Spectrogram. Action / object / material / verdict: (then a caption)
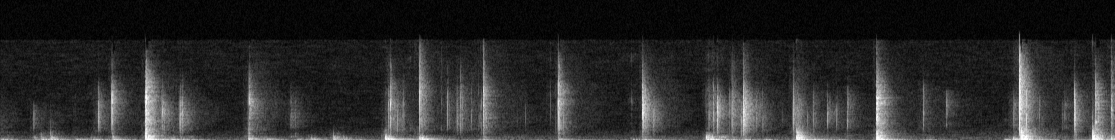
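tap / plastic mahjong tiles on felt / plastic / none. Small solid plastic mahjong tiles are picked up in small stacks with the fingertips, set down on green felt and clicked together into a row. The result is an irregular series of sharp, bright clacks with soft low thunks underneath, each dying away almost at once, with brief quiet gaps between.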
